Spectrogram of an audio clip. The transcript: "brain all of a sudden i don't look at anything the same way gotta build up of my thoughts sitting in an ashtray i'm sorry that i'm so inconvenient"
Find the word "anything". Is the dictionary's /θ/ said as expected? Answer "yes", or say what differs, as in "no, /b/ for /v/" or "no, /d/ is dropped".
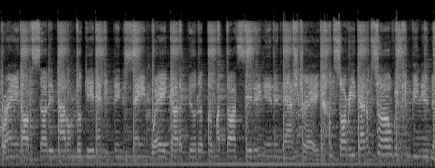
yes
